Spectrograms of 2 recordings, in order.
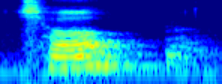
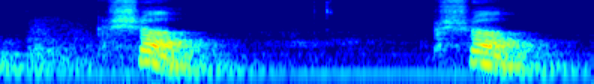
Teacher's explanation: अब हम संयुक्त अक्षरों का अभ्यास करेंगे, जिनमें सर्वप्रथम आधे क और आधा मूर्धन्य श, आधा क और आधा मूर्धन्य श, दोनों को मिलकर के बनता है क्ष।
